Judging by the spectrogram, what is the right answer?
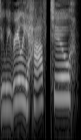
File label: battle, en; Cookie Run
